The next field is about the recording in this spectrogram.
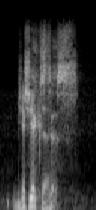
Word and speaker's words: Jixtus: So, yeah, I think it's Jinxus. Let me look at the spelling one last time here. Jixtus. There was no N. Jixtus.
